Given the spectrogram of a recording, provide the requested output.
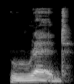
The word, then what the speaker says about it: read: in the past becomes red read yeah same word same spelling different pronunciation okay spelling the same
